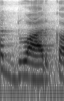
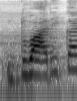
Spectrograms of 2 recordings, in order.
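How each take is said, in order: First: द्वारका without the ई, dvaarka; correct form. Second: द्वारिका with a long ई after व; wrong spelling read out. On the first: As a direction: says द्वारका cleanly as the right form. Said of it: "द्वारका होता है". (सही उच्चारण द्वारका) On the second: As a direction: says द्वारिका as the wrong form, dvaarika. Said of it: "द्वारिका नहीं होता". (गलत उच्चारण द्वारिका) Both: Shown as a demonstration.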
